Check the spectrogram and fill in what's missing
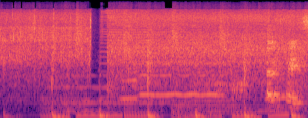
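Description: Shallots and onions sizzle and fry in a hot pan for chicken marsala, a steady crackling hiss broken by soft rhythmic stirring thumps, close and fairly loud.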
